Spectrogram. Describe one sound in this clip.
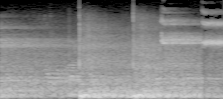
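A basketball bounces on a hard court in an echoing hall.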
